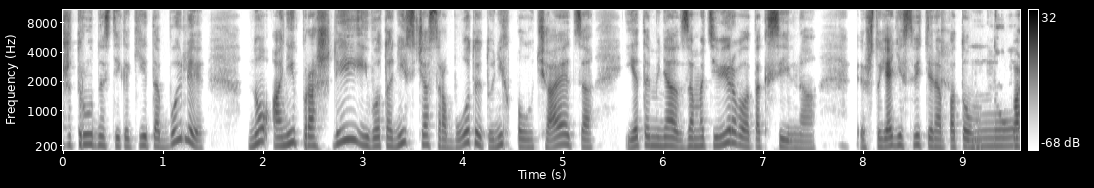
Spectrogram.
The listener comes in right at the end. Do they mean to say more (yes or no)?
yes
